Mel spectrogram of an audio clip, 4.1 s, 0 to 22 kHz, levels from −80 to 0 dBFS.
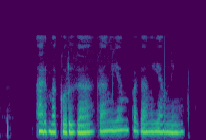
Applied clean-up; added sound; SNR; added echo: none; none; none; none.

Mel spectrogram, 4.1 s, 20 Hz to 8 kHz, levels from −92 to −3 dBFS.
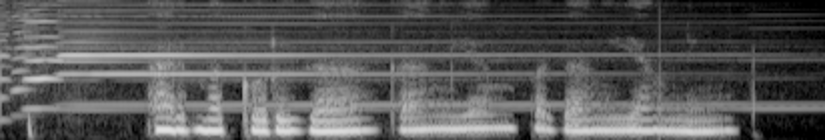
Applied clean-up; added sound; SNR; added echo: none; Harmonica; 8 dB; none.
